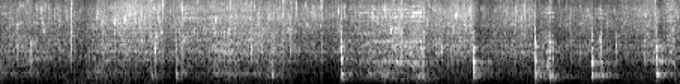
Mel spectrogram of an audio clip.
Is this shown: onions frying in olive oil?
yes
